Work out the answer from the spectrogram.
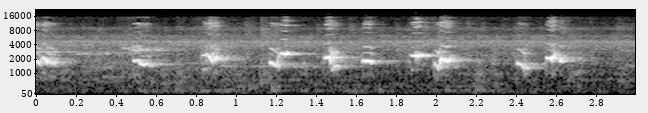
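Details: Yellow-vented bulbul in lively long-run song, used as a lure to make other bulbuls sing and get aggressive; a clear morning recording. Bubbly whistled phrases of about ten quick notes in three seconds, each slurred up or down, over a steady high hum.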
